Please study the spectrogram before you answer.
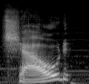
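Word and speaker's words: Chaud: His last name is actually Chode. His first name, his full name is Eugene Chode, or if it was a French word, it would be pronounced Cho, as I've said before.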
